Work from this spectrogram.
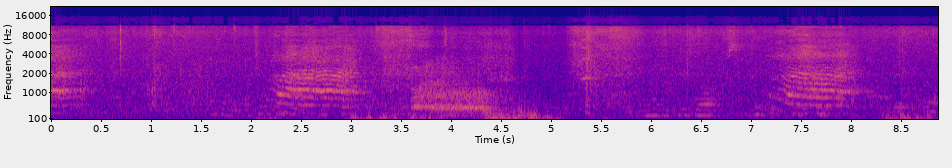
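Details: A ten-day-old Steller sea lion pup with its mother at Marinpia Nihonkai, filmed 12 July 2023 in poor weather during active play and nursing; three harmonic, bleating calls rise and fall around the second, fourth and seventh seconds over a low murmur.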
